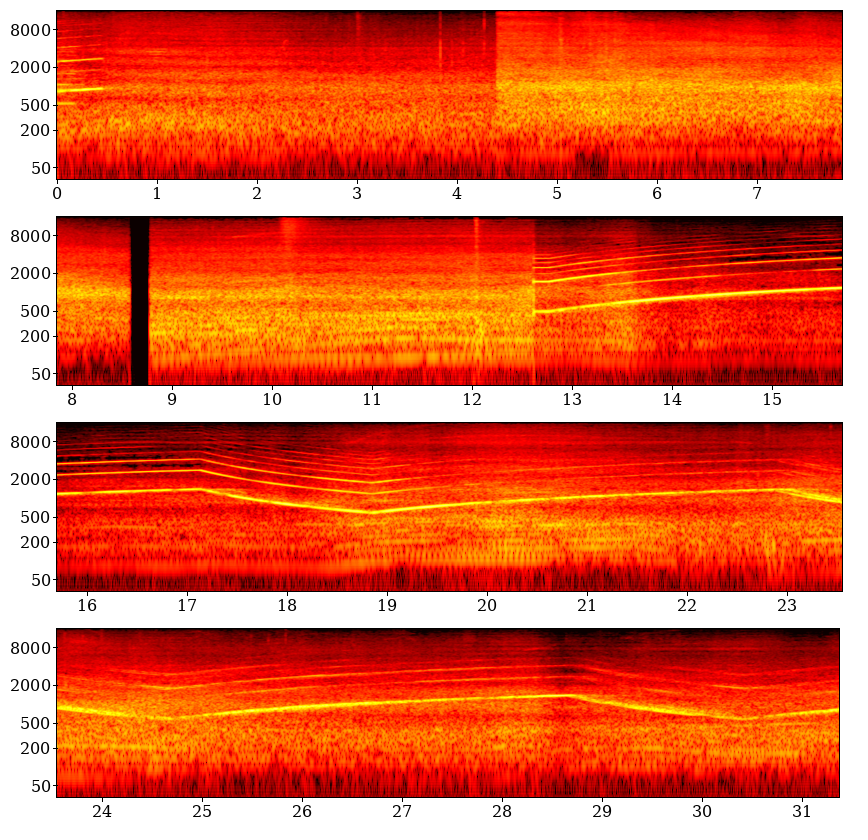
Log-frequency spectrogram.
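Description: Fire engine siren wailing: a slow rise of about four seconds, then a quick drop, three times over. A fainter second siren overlaps midway. Before the siren starts, about a third of the way in, there is only engine and road noise.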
